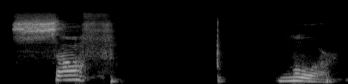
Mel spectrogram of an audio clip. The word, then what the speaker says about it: sophomore: not say this oh do not pronounce the O is it's soft more okay 11th grade is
